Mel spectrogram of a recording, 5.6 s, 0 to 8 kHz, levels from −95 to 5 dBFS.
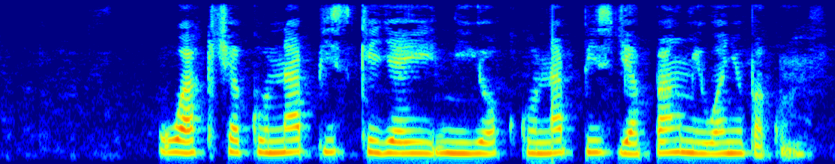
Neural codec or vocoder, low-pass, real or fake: none; 7.2 kHz; real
